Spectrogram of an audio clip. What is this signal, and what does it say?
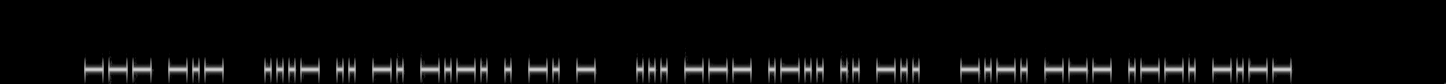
Morse code, heard as a keyed tone, about 20 wpm, 700 Hz. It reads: OK VINCENT SOLID COPY
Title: Practice QSO - Exchange 3 - More Info - 20wpm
